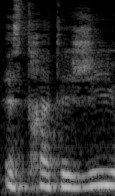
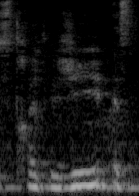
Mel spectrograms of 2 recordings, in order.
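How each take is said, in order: First: A vowel is added before the initial s. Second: The word begins directly with the s sound. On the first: This is how Persian speakers say the word. "plus avec les séquences qui commencent par le S" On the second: This is the standard French pronunciation. "au lieu de"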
